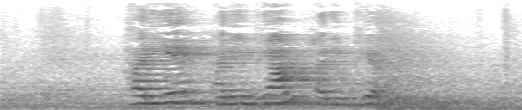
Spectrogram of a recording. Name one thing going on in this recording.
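A woman speaks clearly to the listener, close by.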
